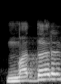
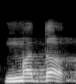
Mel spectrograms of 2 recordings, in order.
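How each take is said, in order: First: "मदर" with the final r said out; the wrong way: "मदर" with r. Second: "मद" with no final r, ending in schwa; mother without r. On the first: Teacher showing the mistake students make. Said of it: "मदर गलत होता है". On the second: Teacher telling students to listen closely, clear. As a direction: say "मद", drop the r. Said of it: "ध्यान से सुनना". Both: Shown as a demonstration.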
